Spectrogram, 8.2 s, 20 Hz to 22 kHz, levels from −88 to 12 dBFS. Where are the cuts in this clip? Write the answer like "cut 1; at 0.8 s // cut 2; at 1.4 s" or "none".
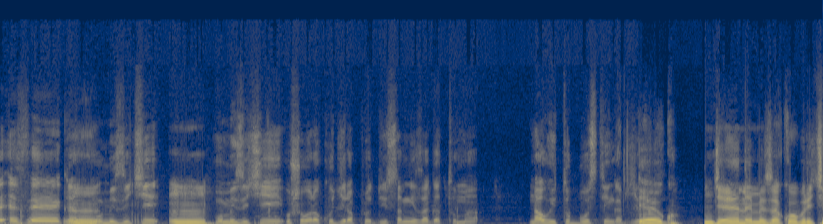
cut 1; at 7.0 s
